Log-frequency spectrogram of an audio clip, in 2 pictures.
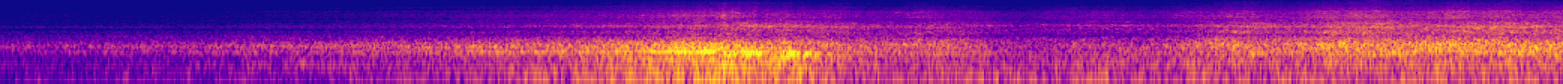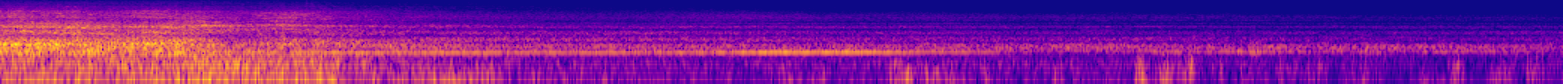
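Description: Passenger train with PKP Intercity coaches passing through a station at speed. It builds up, is loudest as the front of the train goes by about six seconds in, then the coaches rumble and clatter past and the sound slowly fades as the train moves away. A steady hum is heard under it as it approaches and again as it leaves.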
